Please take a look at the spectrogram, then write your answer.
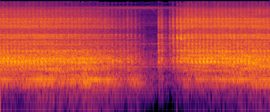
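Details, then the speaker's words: Wood lathe finishing a small bowl's bottom, held only in Cole jaws with rubber buttons and no tailstock support: a fast, buzzy rattle rides on the cut, chatter from the workpiece flexing in the jaws. "cold jaw buttons are rubber and they will Flex a little bit"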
